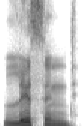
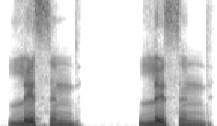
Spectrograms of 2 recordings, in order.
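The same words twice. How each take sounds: First: Listened with the e nearly dropped, lesnd; reduced e. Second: Listened said lesend, ending in d; model pronunciation. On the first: Teacher corrects Listened, dropping the e sound. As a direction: squeeze Listened into lesnd, shorter middle. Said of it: "Só diminuir um pouquinho essa letrinha aqui". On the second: Teacher models Listened for the class, final d sound. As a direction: pronounce Listened slowly, final d clear. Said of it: "você vai pronunciar com E D também". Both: Shown as a demonstration.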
